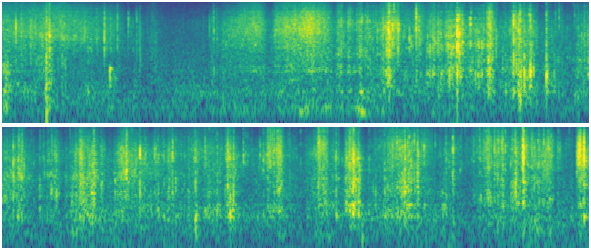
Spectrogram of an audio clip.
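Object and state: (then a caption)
Tissue paper crinkling. Thin, flat pink tissue paper sheets resting on a lace tablecloth are unfolded and rubbed with fingertips and long nails. They give off a steady stream of soft, bright, papery crinkles and crackles, with almost no low end. There is a brief quieter lull near the two-second mark before the rustling resumes at a fairly even level.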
